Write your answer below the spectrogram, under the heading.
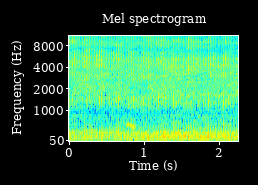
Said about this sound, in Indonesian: Itu namanya ketinting. Ya lagi di pinggir Sungai Mahakam itu.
